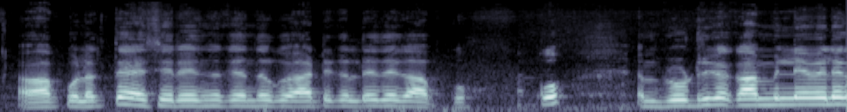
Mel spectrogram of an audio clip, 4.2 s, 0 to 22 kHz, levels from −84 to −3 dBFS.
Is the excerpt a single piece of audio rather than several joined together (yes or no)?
no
